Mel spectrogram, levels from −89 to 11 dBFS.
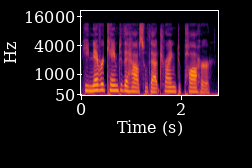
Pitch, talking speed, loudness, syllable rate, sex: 205 Hz, 240 wpm, -18 LUFS, 5.5 syllables/s, female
